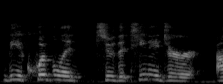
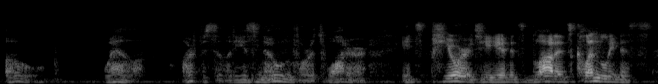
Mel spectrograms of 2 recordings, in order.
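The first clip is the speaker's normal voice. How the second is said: sinister doctor; 6 semitones lower, 6 dB quieter than usual. Retold or imitated. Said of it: "you see blood in his eyes".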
